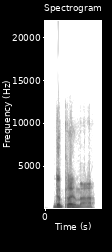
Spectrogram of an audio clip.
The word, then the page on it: diploma: British English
